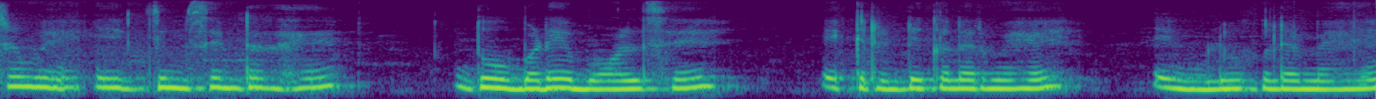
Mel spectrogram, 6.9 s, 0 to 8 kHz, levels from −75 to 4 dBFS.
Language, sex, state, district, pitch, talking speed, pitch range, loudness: Hindi, female, Telangana, Hyderabad, 230 Hz, 165 wpm, 215-245 Hz, -13 LUFS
